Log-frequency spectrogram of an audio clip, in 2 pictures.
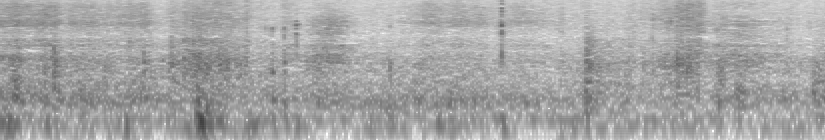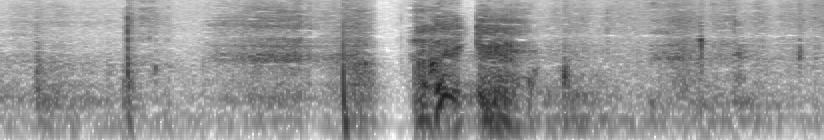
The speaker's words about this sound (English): I'm sorry. I'm just going to get my throat clear.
